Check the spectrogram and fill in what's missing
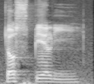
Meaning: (noun) adult
- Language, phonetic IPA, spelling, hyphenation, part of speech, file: Czech, [ˈdospjɛliː], dospělý, do‧spě‧lý, noun / adjective, Cs-dospělý.ogg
